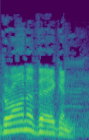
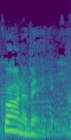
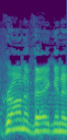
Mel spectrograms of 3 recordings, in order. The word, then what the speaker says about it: Groenewegen: Dylan Groenewegen. Like Farfignugen. – No, like Groenewegen. – Groenewegen it is.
